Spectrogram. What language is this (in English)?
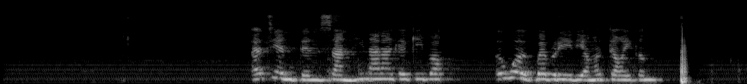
Ibibio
